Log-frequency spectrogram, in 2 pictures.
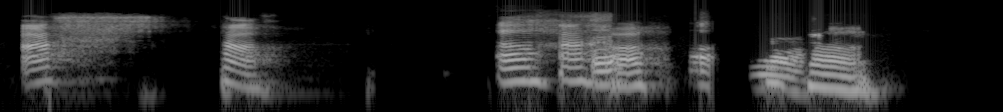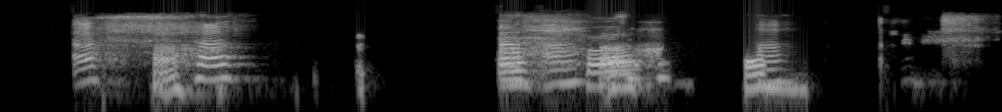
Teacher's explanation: ہم ہا کو تھوڑا ٹائم دیں گے. ہا میں سانس جاری ہوگا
